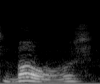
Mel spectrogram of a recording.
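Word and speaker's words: boles: to everyone um b o l e s bowls is the name is one of the names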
